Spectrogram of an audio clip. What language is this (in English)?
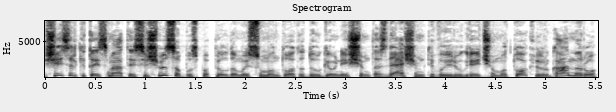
Lithuanian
